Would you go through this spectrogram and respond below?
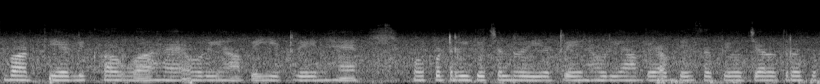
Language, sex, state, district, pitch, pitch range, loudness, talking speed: Hindi, female, Haryana, Charkhi Dadri, 190 Hz, 185-195 Hz, -19 LUFS, 190 wpm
